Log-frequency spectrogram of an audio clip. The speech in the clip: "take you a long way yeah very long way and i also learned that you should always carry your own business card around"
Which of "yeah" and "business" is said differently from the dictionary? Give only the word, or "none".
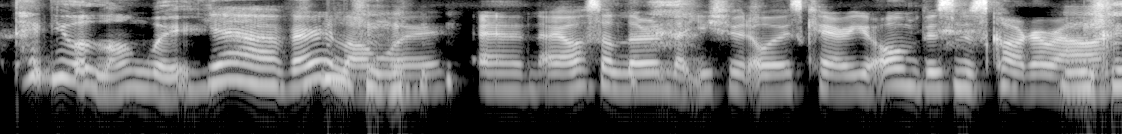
none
